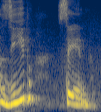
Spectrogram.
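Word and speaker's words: siebzehn: हूँ, ये एक्सेप्शन है, तो क्या प्रोनंसिएशन है इसका, जीब सेन, जीब सेन, स्पेलिंग इसमें से ई एन हट जाता है, ये एक्सेप्शन है।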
